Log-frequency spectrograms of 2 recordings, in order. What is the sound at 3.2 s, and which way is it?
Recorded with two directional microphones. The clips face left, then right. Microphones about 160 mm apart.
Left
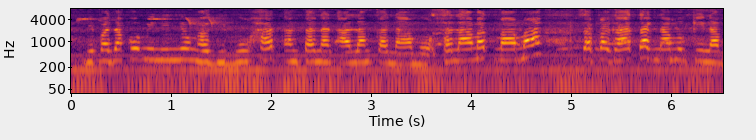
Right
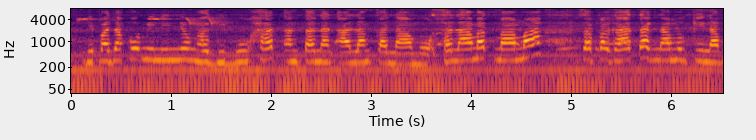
Speech, 60° right (ahead or behind).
